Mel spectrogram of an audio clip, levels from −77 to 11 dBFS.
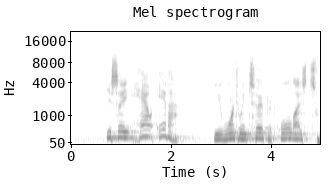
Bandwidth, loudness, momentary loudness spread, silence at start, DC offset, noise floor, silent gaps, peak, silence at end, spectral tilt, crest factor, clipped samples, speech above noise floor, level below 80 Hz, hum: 14 kHz; -48 LUFS; 9 LU; 0.7 s; under 0.1%; -78 dBFS; none; -32 dBFS; 0 s; -4.5 dB/octave; 18 dB; under 0.1%; 30 dB; -78 dBFS; none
